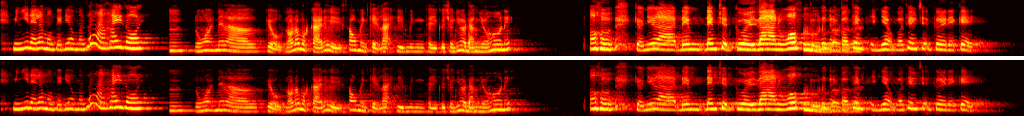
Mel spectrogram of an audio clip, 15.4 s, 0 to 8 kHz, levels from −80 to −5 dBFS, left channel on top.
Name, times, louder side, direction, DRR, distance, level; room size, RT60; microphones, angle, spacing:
voice 1, 0.0-2.2 8.8-14.6, left 4 dB, 45° left, 6 dB, 1.6 m, -25 dB
voice 2, 2.5-7.7 12.0-13.0, left 3 dB, 90° left, 11 dB, 1.4 m, -30 dB
26.5 x 25.0 x 8.9 m, 0.88 s
head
